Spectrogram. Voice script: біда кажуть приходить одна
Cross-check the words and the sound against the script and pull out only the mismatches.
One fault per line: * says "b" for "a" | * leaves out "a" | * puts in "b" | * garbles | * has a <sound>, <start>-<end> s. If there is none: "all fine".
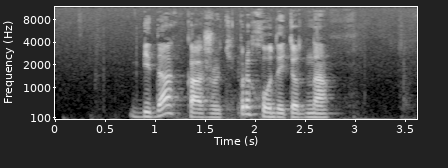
all fine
